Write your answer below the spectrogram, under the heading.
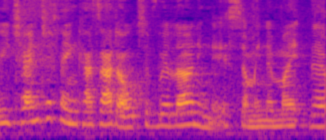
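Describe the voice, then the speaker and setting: Someone speaks at a fairly quick pace against noticeable background noise. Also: woman. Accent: English. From England, London. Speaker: cake decorating teacher. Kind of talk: live tutorial.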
